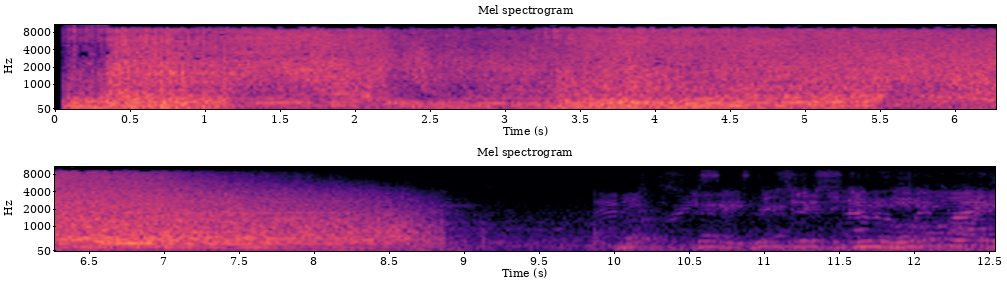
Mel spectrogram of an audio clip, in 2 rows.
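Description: Two Pro-class drag racing cars' V8 engines at full throttle on a side-by-side pass down the strip, very loud and rising in pitch through the run. The sound drops away sharply about nine seconds in.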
